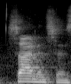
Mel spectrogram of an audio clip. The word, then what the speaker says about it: Simonson: Walt how do you say his name? – Simonson. – Simonson, like, yeah.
